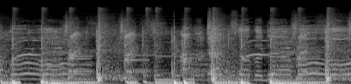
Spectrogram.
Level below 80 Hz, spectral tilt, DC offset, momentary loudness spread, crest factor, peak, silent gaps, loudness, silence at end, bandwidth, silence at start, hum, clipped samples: -22 dBFS; -4.5 dB/octave; under 0.1%; 4 LU; 18 dB; -2 dBFS; none; -20 LUFS; 0 s; 15.5 kHz; 0 s; none; under 0.1%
